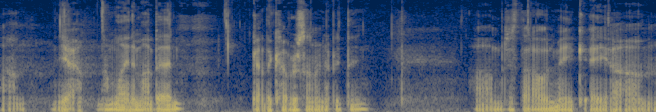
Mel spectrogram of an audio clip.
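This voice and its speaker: A soft-spoken man whispering at a moderate pace in a relaxed tone, with long, frequent pauses and noticeable background noise. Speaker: ASMR creator. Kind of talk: casual ramble to camera. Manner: soft-spoken, whispery, relaxed.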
